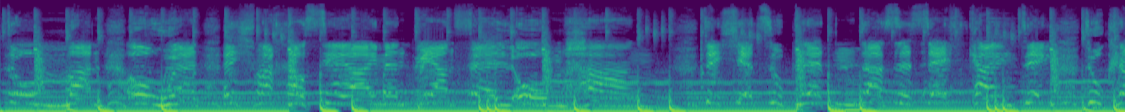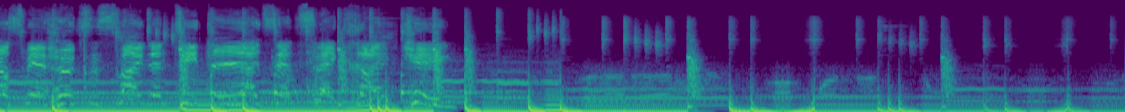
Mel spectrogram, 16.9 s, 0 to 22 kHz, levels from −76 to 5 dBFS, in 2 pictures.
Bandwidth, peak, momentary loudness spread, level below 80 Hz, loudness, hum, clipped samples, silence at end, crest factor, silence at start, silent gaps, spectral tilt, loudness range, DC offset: 17 kHz; -2 dBFS; 9 LU; -18 dBFS; -17 LUFS; none; under 0.1%; 0 s; 14 dB; 0 s; none; -4.5 dB/octave; 6 LU; under 0.1%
